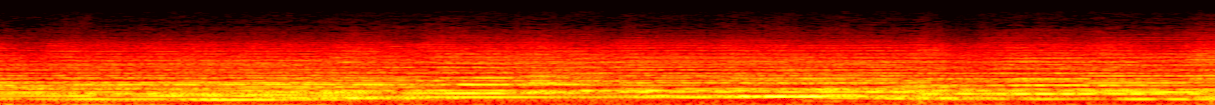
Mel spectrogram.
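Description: Youth string orchestra playing, violins over cellos and basses, holding long bowed notes that change pitch every second or two.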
